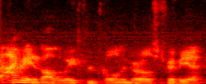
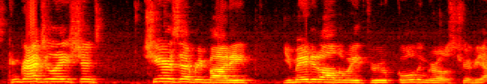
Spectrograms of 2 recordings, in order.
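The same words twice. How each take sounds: First: Said in the usual way. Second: Loud, higher, cheering the players; excited congratulations. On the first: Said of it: "host repeats for herself". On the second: Real, not acted. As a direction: celebrate like a game show host. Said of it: "host congratulates winners".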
